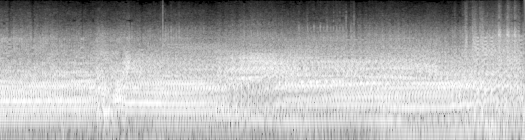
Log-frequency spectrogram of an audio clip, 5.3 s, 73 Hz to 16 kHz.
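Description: Ford Mustang Shelby GT500's supercharged V8 revving hard at full throttle as the car accelerates, its note dipping briefly about a second in and then climbing in pitch again.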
